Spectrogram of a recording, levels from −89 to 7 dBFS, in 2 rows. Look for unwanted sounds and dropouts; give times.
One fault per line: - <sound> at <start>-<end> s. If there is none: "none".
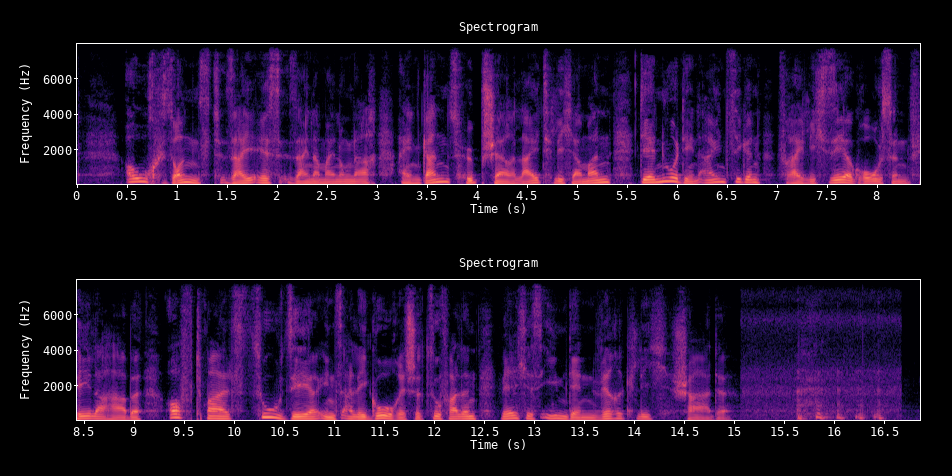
- laugh at 15.6-16.5 s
